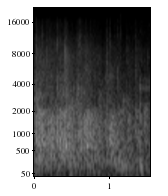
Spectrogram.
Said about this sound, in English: Mr. Rémy Marcoux, founder and director at Transcontinental. Yes, he deserves a round of applause.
